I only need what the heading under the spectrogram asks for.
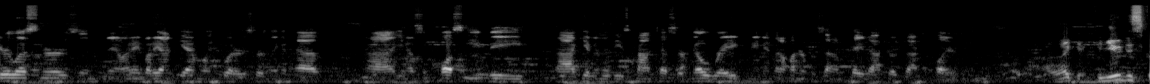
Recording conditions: poor sound quality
